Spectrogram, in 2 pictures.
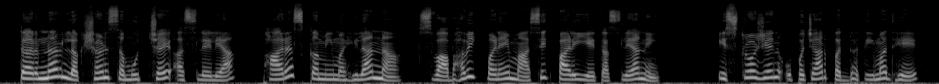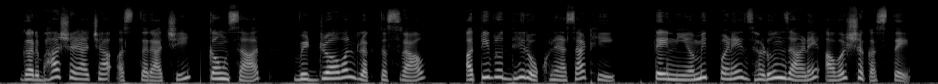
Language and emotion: Marathi, neutral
